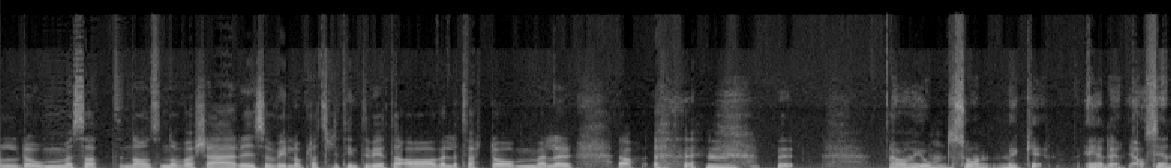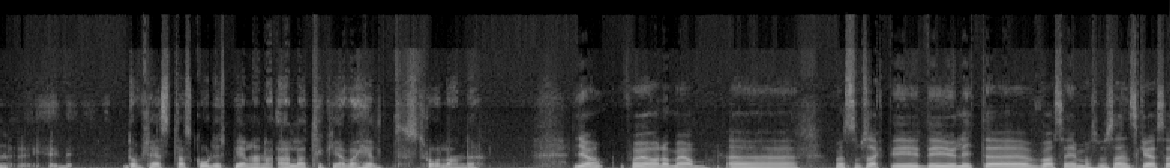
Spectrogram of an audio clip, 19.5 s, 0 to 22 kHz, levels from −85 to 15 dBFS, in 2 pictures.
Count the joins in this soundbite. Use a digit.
2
